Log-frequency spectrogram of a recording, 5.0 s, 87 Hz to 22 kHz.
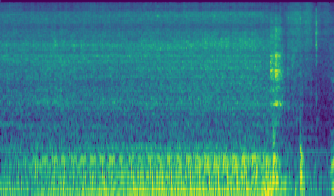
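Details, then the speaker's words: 2010 VW Passat B6 2.0 TDI Bluemotion 140 bhp idling, handbrake on, first gear, clutch lifted: deep uneven rumble and vibration, nearly stalls; dual mass flywheel just starting to fail. "so as I said it is making a slight noise may or may not hear it is not as loud as what it was on my previous video with a Mondeo monday was clearly gone it was a trophic failure on that on this one it is just started to go"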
